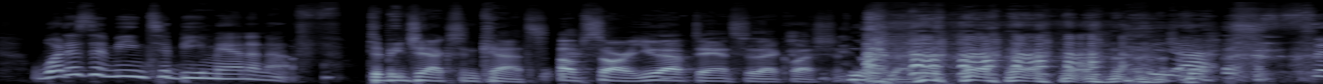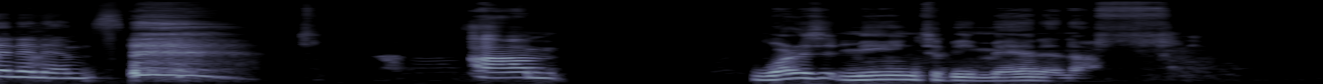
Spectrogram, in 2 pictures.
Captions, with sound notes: what does it mean to be man enough? - To be Jackson Katz? I'm sorry, you have to answer that question. (all laughing) - Yeah, synonyms. - What does it mean to be man enough?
